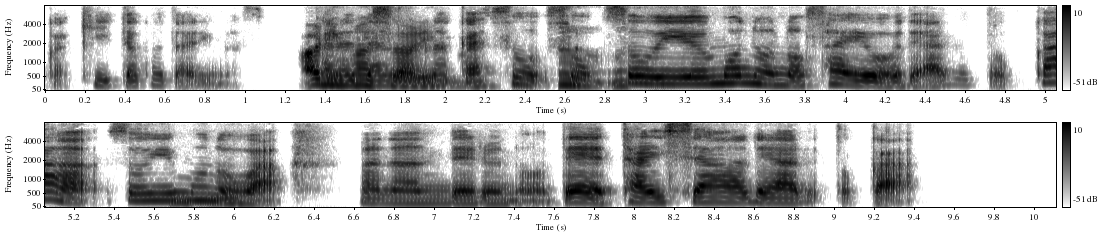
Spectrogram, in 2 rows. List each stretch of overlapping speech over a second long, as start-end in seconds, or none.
1.2-3.2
